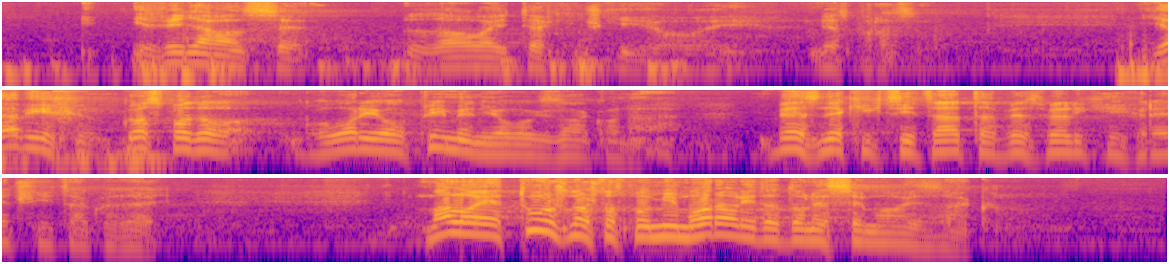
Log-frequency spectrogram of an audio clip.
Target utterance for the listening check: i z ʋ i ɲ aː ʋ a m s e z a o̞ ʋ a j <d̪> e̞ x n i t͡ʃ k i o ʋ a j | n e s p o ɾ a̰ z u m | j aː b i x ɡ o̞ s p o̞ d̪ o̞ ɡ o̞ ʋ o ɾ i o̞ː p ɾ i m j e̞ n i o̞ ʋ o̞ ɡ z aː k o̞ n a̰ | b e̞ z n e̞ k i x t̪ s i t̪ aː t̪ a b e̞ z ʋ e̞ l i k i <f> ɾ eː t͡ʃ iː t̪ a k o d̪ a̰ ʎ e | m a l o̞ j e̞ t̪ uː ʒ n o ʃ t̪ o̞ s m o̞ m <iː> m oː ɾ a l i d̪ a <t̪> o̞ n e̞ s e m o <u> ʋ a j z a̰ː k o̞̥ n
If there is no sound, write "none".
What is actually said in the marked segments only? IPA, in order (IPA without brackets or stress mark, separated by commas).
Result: t̪, x, iː, d̪, o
